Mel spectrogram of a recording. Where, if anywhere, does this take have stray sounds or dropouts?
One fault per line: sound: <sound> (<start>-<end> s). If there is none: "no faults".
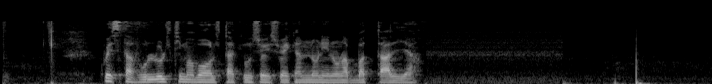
no faults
